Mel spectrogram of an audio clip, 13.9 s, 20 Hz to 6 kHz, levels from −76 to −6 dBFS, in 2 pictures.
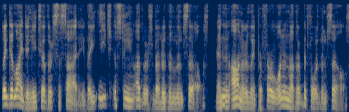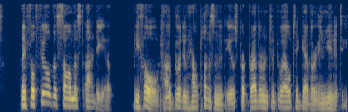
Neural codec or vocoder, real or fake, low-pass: codec, 24 kHz, 1 kbps, SNAC; fake; 5.4 kHz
